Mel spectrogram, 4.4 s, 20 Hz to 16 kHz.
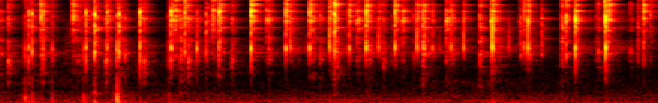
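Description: Fingertips wearing metal thimbles tap and rattle along the wire bars of a medium, hollow stainless-steel wire basket held upright behind the microphone. About 27 quick, bright metallic clicks and jingles follow in an uneven, rapid patter, each dying out almost at once, with almost no low end.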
